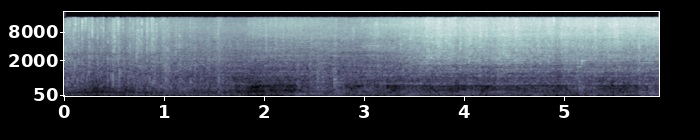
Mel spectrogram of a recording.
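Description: Onions and celery sautéing in a pan with thyme sprigs and sage leaves give a dense, steady sizzle with stirring scrapes. The hiss grows louder partway through.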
